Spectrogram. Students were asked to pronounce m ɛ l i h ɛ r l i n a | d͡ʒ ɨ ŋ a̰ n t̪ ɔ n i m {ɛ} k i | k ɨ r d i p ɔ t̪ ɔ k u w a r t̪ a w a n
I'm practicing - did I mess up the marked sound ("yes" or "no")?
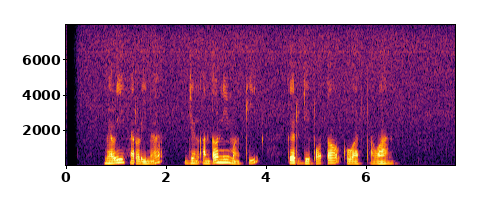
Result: yes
